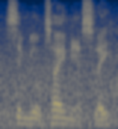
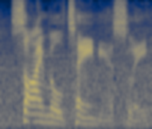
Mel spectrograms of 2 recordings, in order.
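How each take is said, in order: First: It is said in a British accent. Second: It is said in an American accent.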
